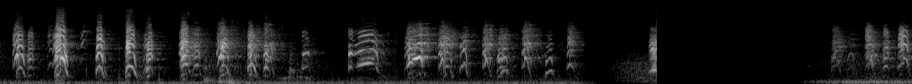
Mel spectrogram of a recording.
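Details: Dhole, a wild canid of India, China, Indochina and Indonesia that hunts in packs, giving a rapid series of high squeaky whistles and yelps, several overlapping, then a pause and a single sharp note before more squeaks.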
